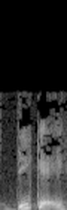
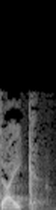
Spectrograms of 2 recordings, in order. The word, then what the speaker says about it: Dike: It's dike, it's not dike, okay? It's not decay, right? But dike, that was the daughter of Zeus,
